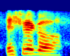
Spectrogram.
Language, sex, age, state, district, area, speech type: Kannada, male, 18-30, Karnataka, Mandya, rural, conversation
